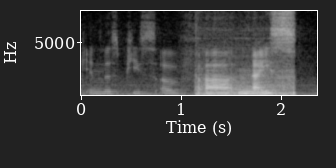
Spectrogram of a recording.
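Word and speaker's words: gneiss: this piece of uh nice spelled like this or crystals like in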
